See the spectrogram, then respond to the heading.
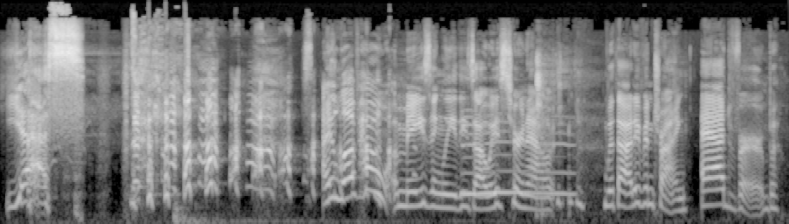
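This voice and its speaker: A woman's voice: on the high side, very animated, takes it slowly, long pauses, background noise. A woman co-hosting a podcast in casual banter, running a word game with a giggly, playful manner.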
